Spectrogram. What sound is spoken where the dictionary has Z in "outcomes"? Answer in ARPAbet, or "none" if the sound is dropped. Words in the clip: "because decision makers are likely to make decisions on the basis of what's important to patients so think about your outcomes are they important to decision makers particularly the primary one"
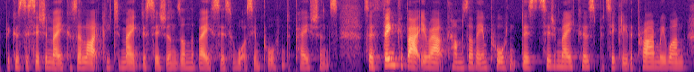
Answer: Z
